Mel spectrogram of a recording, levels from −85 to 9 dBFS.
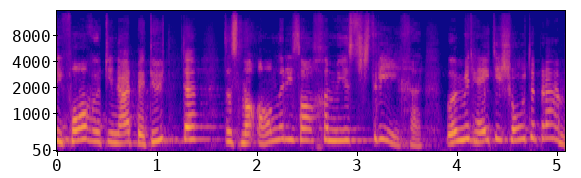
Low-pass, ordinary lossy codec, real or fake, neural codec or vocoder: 14.4 kHz; Opus, 64 kbps; fake; codec, 44.1 kHz, 2.6 kbps, SNAC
